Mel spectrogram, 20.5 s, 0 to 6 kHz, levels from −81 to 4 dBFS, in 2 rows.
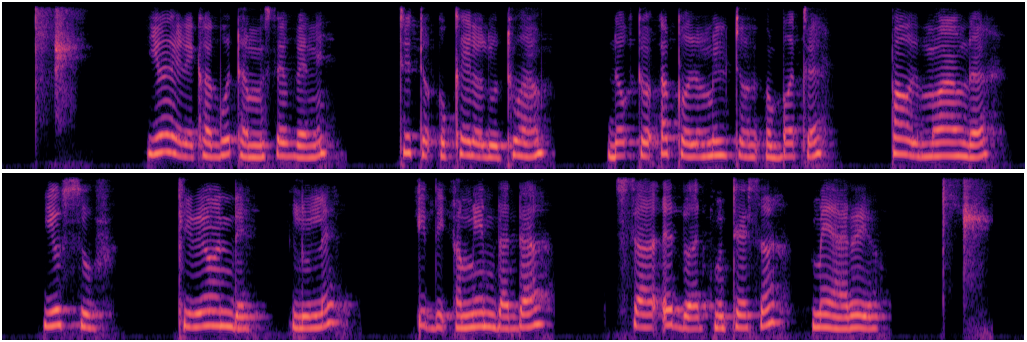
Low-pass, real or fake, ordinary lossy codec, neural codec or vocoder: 5.4 kHz; fake; none; codec, 44.1 kHz, 3.4 kbps, Pupu-Codec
